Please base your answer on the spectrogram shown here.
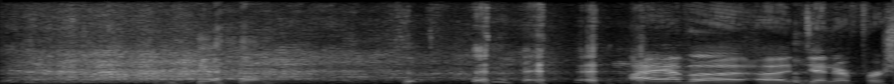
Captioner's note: laughter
